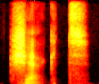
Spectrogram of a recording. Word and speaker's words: checked: So in the past, like all verbs ending in a K, we have the T sound. Asked, asked, looked, checked. Okay, the K, we have to squeeze a T sound in there. There's no extra syllable, but we're squeezing in that T sound.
